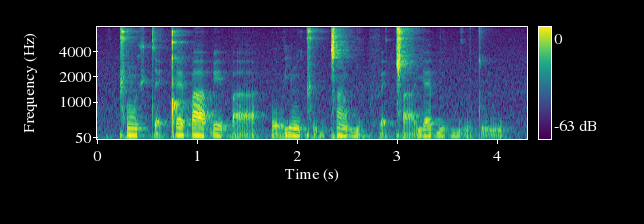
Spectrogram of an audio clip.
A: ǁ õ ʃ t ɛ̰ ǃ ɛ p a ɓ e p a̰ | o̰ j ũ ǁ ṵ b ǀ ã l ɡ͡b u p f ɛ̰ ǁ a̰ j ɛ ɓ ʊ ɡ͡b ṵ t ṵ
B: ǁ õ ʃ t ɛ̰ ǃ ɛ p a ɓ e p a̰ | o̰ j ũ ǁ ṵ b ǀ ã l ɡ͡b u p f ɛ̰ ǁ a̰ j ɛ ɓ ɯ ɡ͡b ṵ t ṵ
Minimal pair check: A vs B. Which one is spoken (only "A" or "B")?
B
